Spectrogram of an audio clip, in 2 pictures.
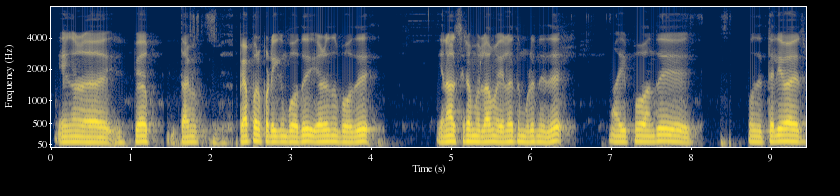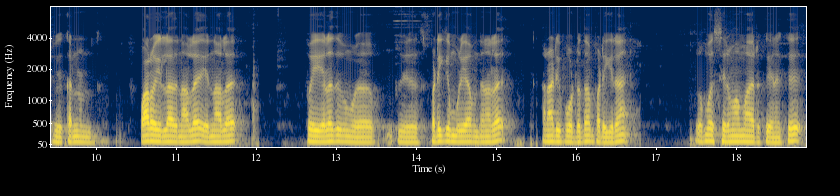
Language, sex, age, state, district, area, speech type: Tamil, male, 30-45, Tamil Nadu, Krishnagiri, rural, spontaneous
